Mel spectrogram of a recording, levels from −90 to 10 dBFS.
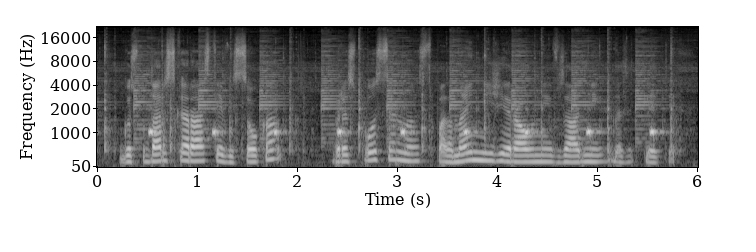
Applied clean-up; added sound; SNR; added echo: none; Clock; 4 dB; none.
